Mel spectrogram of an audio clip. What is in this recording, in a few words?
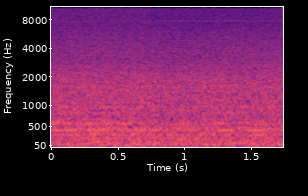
ambi; Mafie 1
